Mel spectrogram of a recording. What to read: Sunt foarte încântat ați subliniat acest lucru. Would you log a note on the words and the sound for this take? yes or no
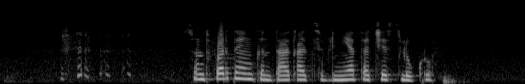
yes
